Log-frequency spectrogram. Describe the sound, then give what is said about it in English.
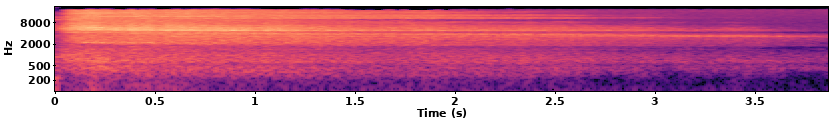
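A deep breath drawn in and let out during a guided breathing exercise, heard as one long airy hiss that starts strong and slowly fades over several seconds, with no talk. “Deep breath in. And let it go.”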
